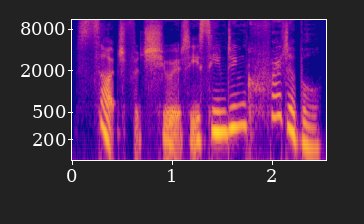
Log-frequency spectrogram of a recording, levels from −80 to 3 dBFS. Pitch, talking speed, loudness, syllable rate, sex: 255 Hz, 95 wpm, -17 LUFS, 4.1 syllables/s, female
